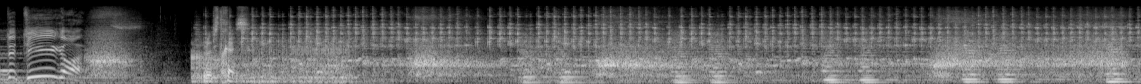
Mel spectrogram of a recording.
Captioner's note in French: Souffle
